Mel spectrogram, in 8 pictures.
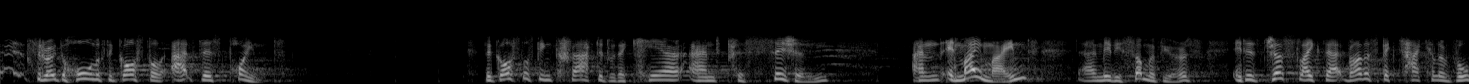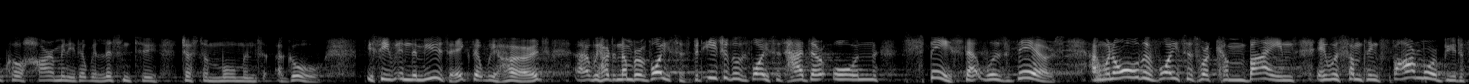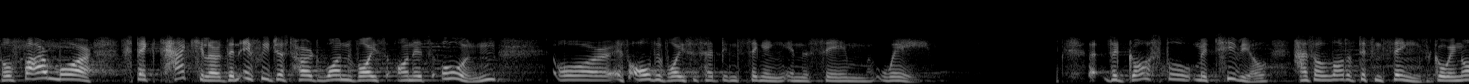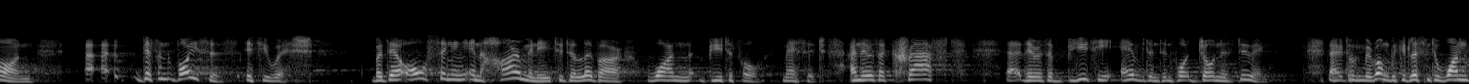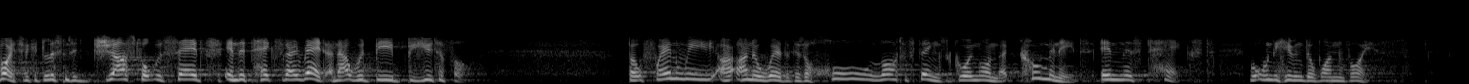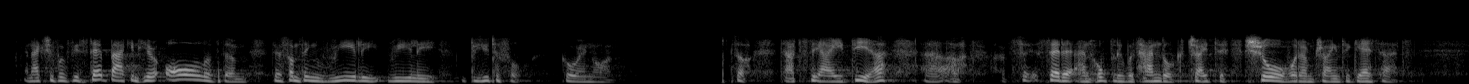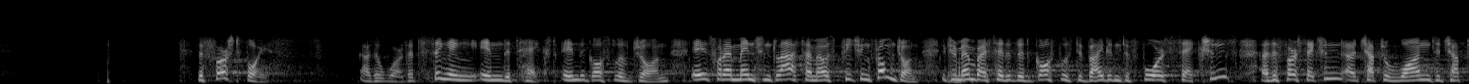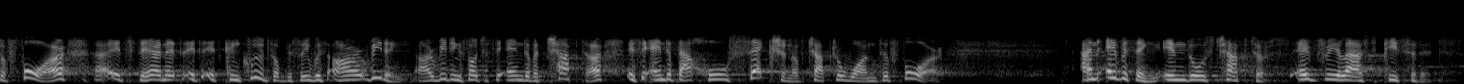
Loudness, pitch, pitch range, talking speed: -31 LUFS, 200 Hz, 175-225 Hz, 175 wpm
